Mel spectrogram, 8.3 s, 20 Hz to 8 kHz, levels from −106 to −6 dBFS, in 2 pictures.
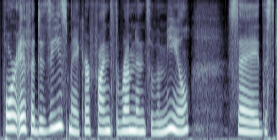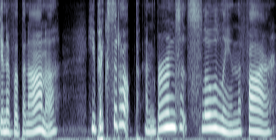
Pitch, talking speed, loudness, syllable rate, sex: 240 Hz, 200 wpm, -17 LUFS, 4.9 syllables/s, female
